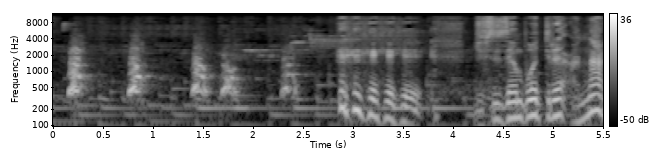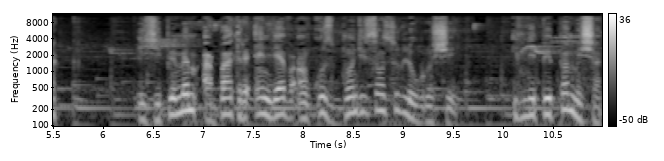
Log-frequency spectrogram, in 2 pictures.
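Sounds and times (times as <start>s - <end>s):
dog barking: 0.1s - 2.6s
laughter: 2.8s - 3.9s
speech: 2.9s - 5.6s, 6.4s - 10.9s.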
